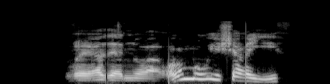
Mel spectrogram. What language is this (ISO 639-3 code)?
kab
